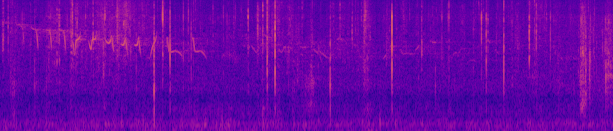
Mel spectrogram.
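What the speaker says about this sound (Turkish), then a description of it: "Ateşi karıştıralım." A campfire by a lake in a Swedish forest is being stirred: close crackles, irregular pops and wooden knocks sound over a low rustling bed, with no one talking.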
